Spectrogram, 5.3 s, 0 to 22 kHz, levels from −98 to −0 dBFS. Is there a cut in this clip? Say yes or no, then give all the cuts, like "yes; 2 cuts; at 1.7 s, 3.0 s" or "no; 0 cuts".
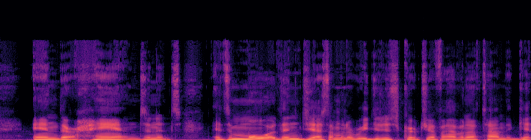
no; 0 cuts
